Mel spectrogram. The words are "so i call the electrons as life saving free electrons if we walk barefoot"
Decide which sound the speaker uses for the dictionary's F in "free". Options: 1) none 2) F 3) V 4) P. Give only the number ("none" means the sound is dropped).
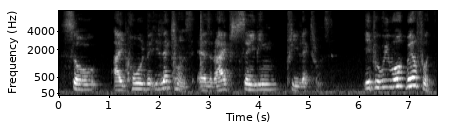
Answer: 4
